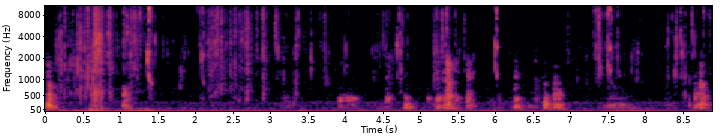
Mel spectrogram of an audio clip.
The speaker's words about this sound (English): Oh, it's like fruit leather grape. Okay, here we go. Let's have some gummies.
